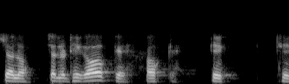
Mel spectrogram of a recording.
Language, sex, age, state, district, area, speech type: Urdu, male, 30-45, Uttar Pradesh, Gautam Buddha Nagar, urban, conversation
